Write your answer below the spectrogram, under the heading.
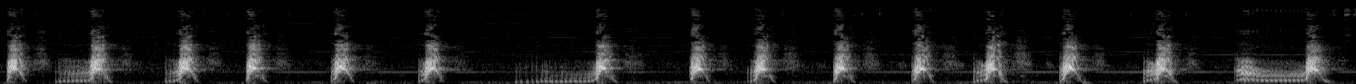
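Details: A large pet Shih Tzu barks indoors: about sixteen sharp, loud barks at a fairly steady pace of roughly one every 0.8 seconds, some with a short growly lead-in, over a faint steady hum.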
